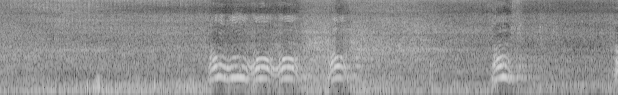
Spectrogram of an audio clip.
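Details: An angry dog barks in a quick burst of three or four harsh, arched barks, pauses, gives one more, then a final bark; low rumbling background noise throughout.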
